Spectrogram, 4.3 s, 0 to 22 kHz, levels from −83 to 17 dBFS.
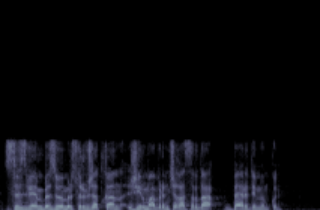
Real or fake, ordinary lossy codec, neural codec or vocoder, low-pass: fake; none; codec, 16 kHz, 4 kbps, X-Codec, WavLM features, trained on Multilingual LibriSpeech; 7.2 kHz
